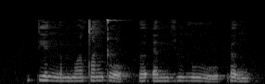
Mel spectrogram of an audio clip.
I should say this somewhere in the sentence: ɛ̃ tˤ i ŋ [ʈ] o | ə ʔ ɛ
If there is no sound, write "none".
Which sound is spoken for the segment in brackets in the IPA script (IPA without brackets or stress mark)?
ʈ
